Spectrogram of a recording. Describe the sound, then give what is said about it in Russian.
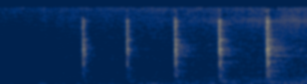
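Clock ticking inside a home in town: five sharp, evenly spaced ticks a little over half a second apart, crisp and moderately loud over a faint low background hum, with no voices. “А тем временем в городе у нас дома все тикают да тикают часы, отмеривают время.”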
